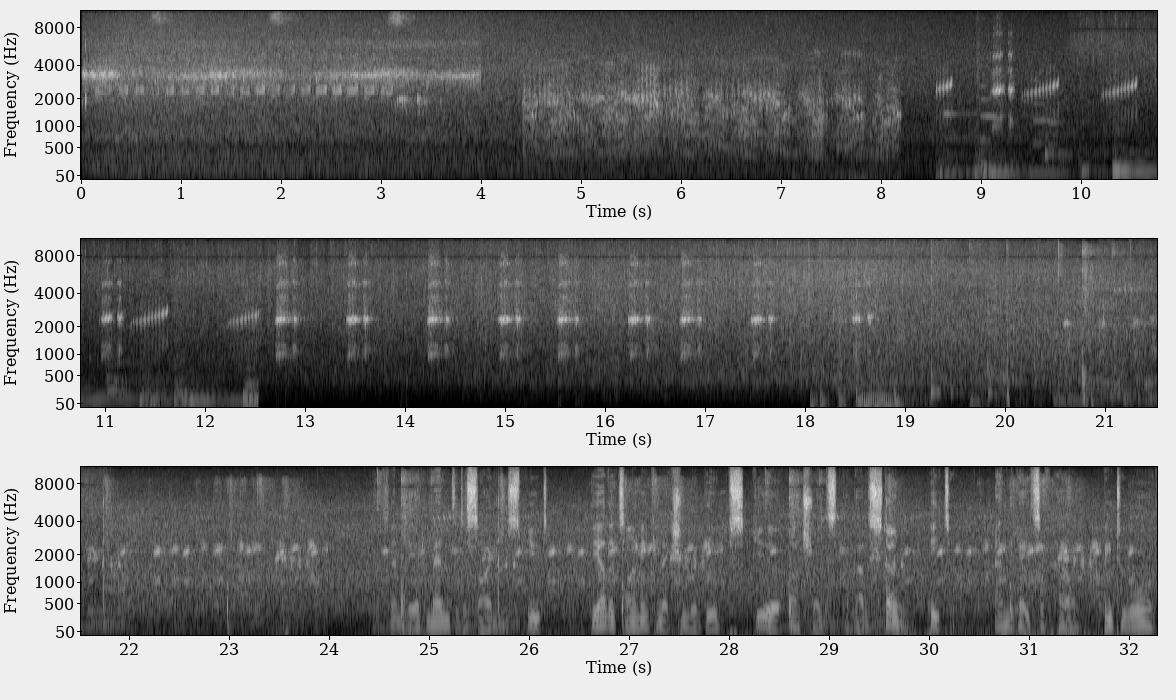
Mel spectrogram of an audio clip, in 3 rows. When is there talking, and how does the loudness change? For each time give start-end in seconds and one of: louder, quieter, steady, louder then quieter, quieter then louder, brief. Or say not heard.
24.6-32.2 steady.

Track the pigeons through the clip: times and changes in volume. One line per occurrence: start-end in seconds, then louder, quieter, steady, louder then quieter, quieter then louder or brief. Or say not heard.
not heard.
